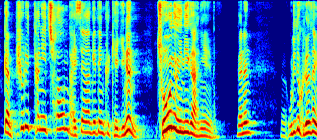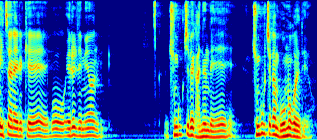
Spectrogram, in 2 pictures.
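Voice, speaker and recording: A man's voice: sits high, a little mellow. A male pastor giving a seminar-style sermon in church, chatting with the congregation, asking them questions and acting out quoted voices. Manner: conversational, asks the congregation questions; acts out quoted voices in dialogue.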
